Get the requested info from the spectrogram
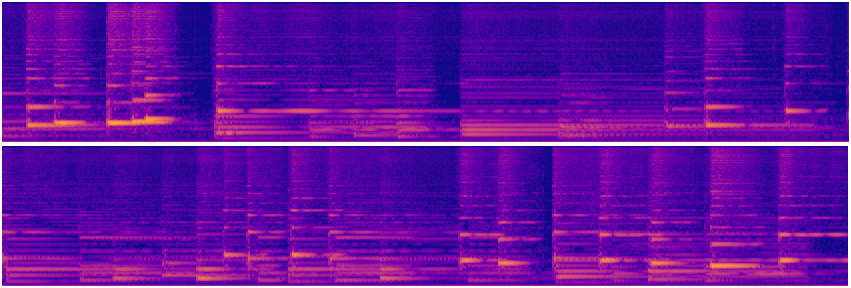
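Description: Solo piano playing a piece of music, with single notes and chords struck in quick succession and left to ring.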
